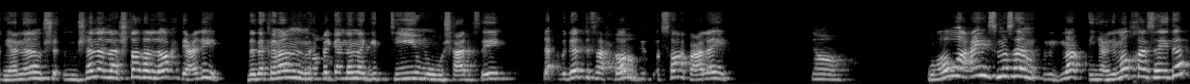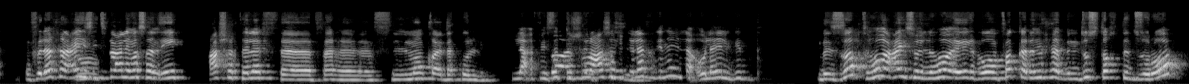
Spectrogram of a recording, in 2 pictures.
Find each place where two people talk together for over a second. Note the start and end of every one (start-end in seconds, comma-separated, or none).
none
